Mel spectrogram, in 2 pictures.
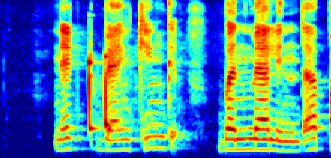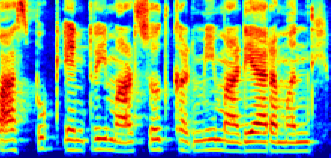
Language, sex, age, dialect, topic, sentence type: Kannada, female, 36-40, Dharwad Kannada, banking, statement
